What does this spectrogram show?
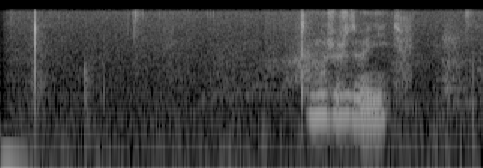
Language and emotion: Russian, sad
